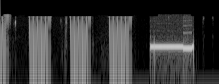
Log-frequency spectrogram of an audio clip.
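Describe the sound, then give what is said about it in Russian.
Telephone keypad dialing tones on a call to a bank's automated line asking for an extension: three short, buzzy tones in a row, then a longer steady tone, with no talk. “Для соединения с абонентом наберите его внутренний номер.”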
